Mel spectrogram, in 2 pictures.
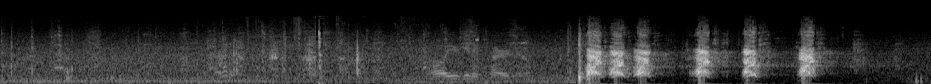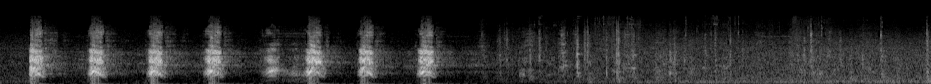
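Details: During agitation table training meant to build her confidence, Daja the dog barks in a steady run of about a dozen loud, evenly spaced barks, with a person talking before and after the barking.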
